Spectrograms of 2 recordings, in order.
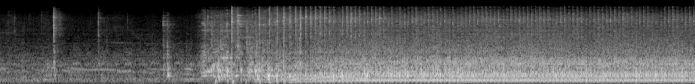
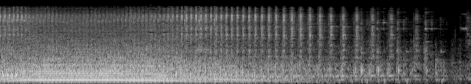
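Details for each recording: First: Old Briggs & Stratton lawn mower that would not start, after repair: catches after a couple of pulls and settles into a smooth, steady, even-note run; healthy engine. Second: Old Briggs & Stratton lawn mower that would not start, with the air cleaner off and carb cleaner sprayed in: it catches with a brief drone, then fades into slowing pulls. The likely cause is a loose safety cutoff (kill switch) mount.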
